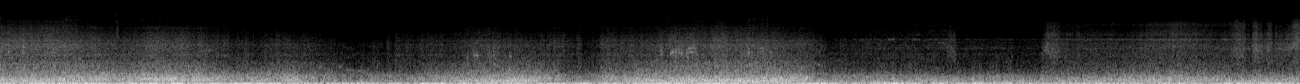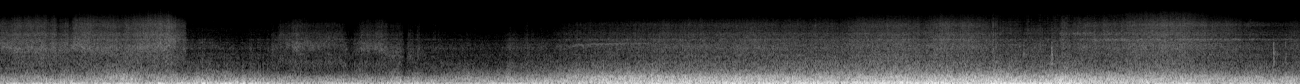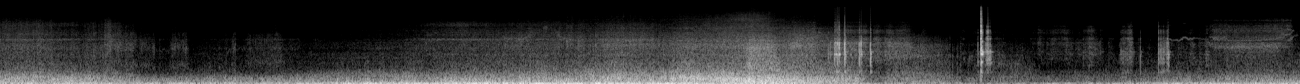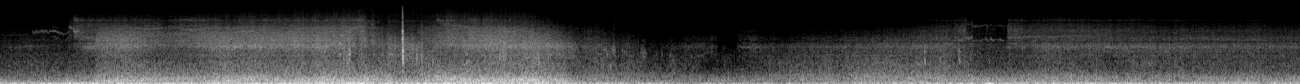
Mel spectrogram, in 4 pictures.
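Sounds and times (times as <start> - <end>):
wind rumbling on microphone: 0.0 - 52.0.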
